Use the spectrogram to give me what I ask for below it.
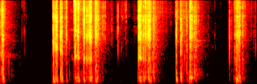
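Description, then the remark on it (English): Several loud crunching bites of a crisp snack, each a dry crackly burst separated by brief pauses, with no talking. “Let's crunch. The crunch test.”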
